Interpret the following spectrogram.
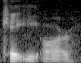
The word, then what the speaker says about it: Kervran: Kervran is spelled Kervran, Kervran, Louis, a French name, Louis.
